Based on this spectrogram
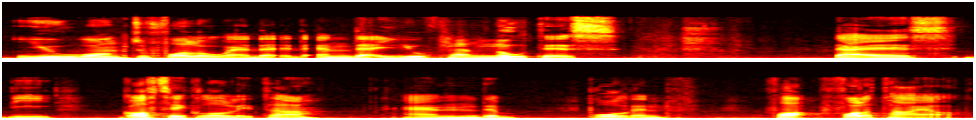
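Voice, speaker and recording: A man's voice: lowish voice, creaky, no room sound. Breathless rambling young man, dry sound. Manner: rambling with many restarts, joking. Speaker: video game skin reviewer. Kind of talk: casual unscripted commentary. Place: under a blanket at home. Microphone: built-in device mic without headset.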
